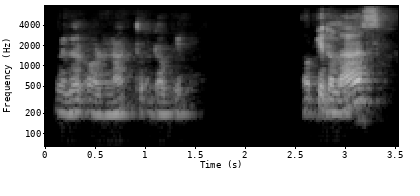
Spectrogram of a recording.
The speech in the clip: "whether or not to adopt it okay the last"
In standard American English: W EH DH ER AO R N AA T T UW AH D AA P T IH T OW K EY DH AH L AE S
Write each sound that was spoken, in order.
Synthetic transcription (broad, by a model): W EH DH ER AO R N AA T T UW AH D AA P IH T OW K EY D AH L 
